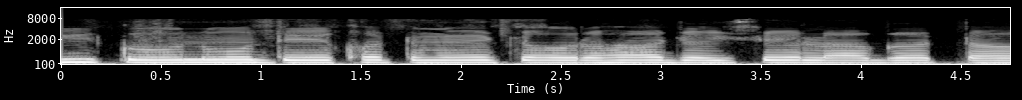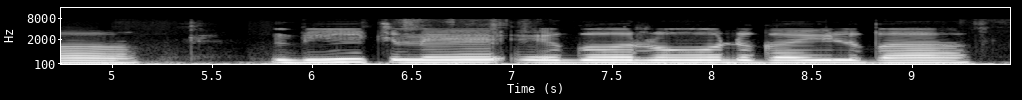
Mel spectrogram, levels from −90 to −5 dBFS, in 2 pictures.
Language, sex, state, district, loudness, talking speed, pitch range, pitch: Bhojpuri, female, Uttar Pradesh, Deoria, -11 LUFS, 80 wpm, 155-165 Hz, 160 Hz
